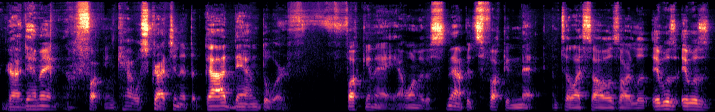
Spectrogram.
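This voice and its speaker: A vlogger in his late twenties, low-pitched and speaking at a normal pace, rambles through a drunk, loose solo rant. It's casual and packed with slang and swearing.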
